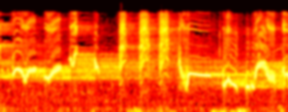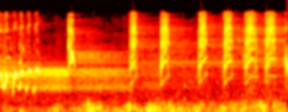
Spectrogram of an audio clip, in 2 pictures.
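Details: Training recording of white-rumped shama with rare, odd song that enrages opponents: looping whistles and sharp high chips, then quieter spaced clicking notes over faint low rustling.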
